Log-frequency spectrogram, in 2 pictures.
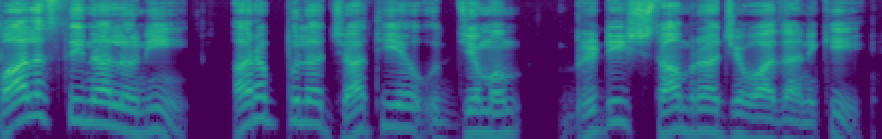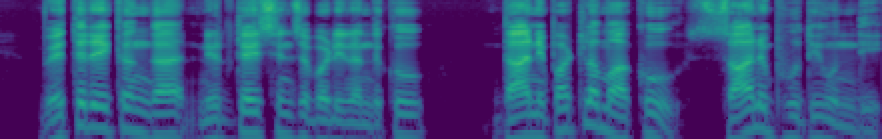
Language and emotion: Telugu, neutral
